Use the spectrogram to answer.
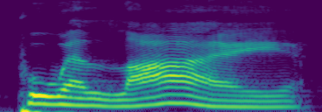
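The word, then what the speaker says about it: puellae: puella singular girl becomes pue lai girls okay that diphthong that a and e together we pronounce that like it's the english word i so puella is girls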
